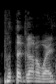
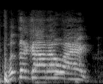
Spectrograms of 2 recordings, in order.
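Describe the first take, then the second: First: Said in the usual way. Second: High frantic yell; panicked shout. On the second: Acted. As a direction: scream it in mock panic. Mock panic, repeated louder.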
